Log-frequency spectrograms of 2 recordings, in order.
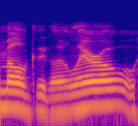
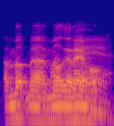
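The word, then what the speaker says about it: Melgarejo: And remember that kid Malgalero? How do you pronounce his name? Malgalero, Paraguayan, I think it was. Remember him? Malgarejo.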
